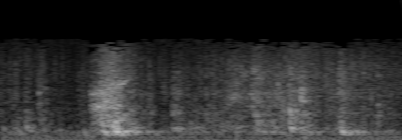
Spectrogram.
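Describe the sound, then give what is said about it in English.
A heavy thump and crash as a locked door is forced open, followed by a couple of softer knocks and rattles as it gives way. “The door's locked. Oh, we must break it open then.”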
